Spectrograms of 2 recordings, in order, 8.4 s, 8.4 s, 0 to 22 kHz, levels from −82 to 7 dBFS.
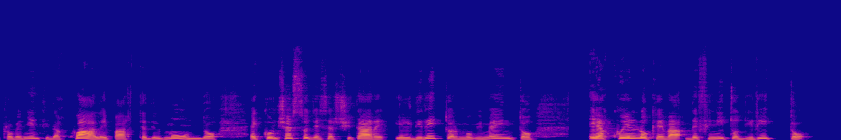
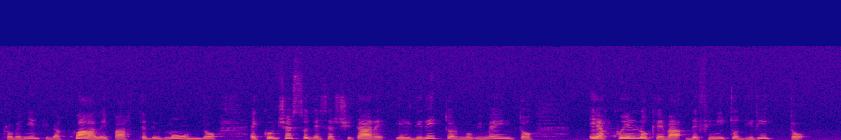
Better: first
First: none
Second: hiss; faint; throughout; 25 dB below the speech

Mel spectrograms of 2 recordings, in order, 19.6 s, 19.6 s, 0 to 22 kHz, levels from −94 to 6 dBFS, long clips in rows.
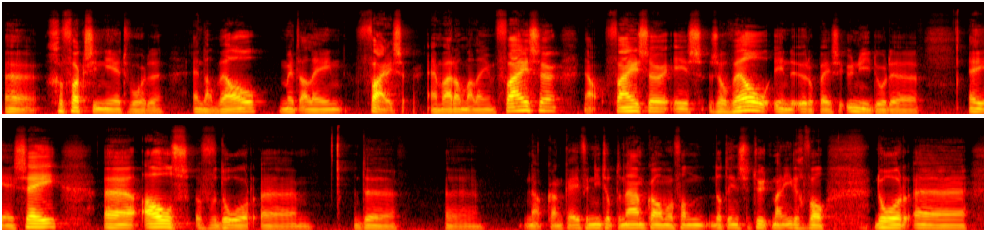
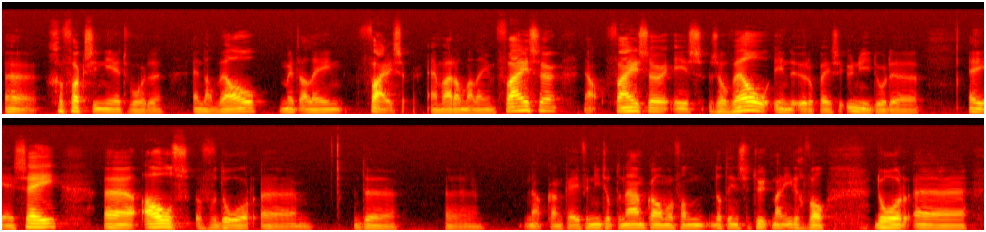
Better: first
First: none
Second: hiss; faint; throughout; 25 dB below the speech

